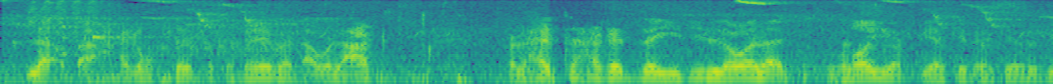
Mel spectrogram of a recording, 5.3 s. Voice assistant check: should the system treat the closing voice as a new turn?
Yes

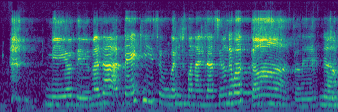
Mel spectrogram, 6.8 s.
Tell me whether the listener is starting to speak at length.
Yes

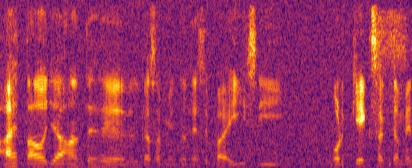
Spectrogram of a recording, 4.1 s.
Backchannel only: Yes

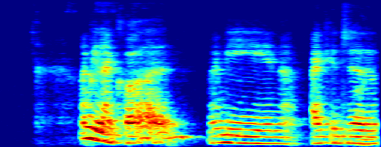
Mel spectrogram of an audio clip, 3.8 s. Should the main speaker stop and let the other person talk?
No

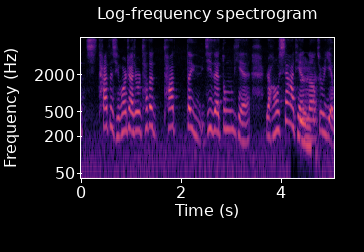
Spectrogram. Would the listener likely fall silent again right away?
Yes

